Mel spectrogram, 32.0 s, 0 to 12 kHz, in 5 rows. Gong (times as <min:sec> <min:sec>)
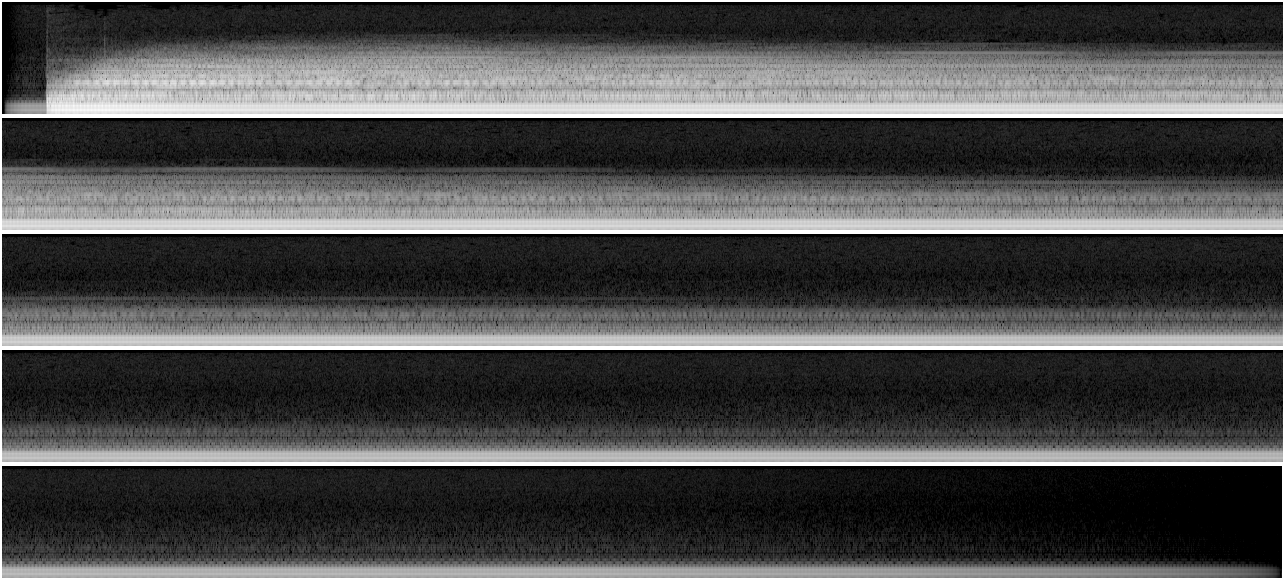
0:00.2 0:22.0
